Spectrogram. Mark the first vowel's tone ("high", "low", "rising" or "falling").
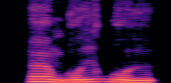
falling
